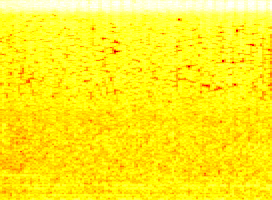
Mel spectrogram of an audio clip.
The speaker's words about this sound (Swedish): Det är vanligt att en bidrottning tutar precis innan den kläcks. Kanske för att tillkalla andra bin i kupan för att få hjälp att komma ut.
